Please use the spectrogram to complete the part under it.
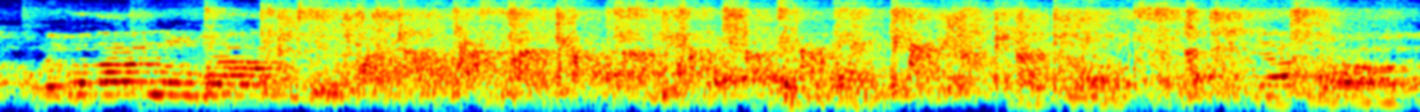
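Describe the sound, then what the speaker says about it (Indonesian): Students in a classroom clap their hands in a lively burst of rapid, overlapping claps, loud and close, with voices talking over the clapping at the start and end. "Tepuk tangan dong yang"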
